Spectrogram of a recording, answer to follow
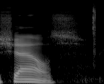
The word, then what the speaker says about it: Shows: learn more about showels I have a website it's wwws to show calm showers are spelled like shows SH OWS but rhymes with cows and spell with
